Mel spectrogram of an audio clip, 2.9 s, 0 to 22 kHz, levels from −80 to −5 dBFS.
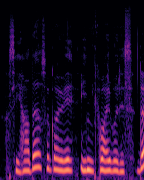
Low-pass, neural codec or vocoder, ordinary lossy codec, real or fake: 19.8 kHz; none; MP3, 96 kbps; real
